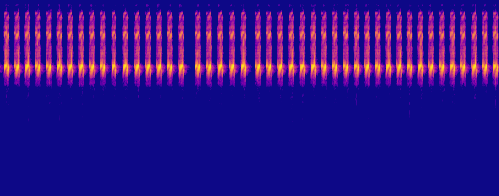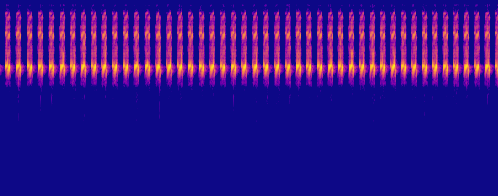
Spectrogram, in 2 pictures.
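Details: Crickets chirp on and on through a good audio recorder, a shrill pulsing stream of rapid, evenly spaced chirps that barely pauses once near the start. No other noises intrude.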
